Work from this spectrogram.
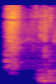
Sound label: blood squish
